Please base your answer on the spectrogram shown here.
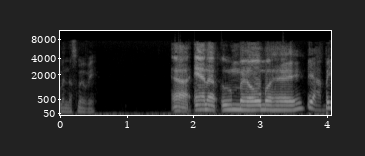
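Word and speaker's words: Uumellmahaye: Anna Umelmahay. Yeah, but you must do like the little W, the Umelmahay.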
